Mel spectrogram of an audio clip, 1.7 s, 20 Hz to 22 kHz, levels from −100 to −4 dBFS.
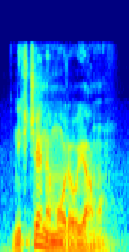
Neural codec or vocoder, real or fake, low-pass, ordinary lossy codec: none; real; none; none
